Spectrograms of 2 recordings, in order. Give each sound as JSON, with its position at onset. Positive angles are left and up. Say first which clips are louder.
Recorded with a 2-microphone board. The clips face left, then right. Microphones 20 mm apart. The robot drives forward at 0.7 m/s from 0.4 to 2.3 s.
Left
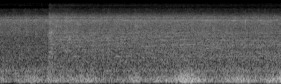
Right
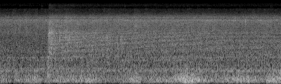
{"t": 0.5, "sound": "a hiss", "louder": "right 4 dB", "side_deg": -35, "distance_m": 0.8}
